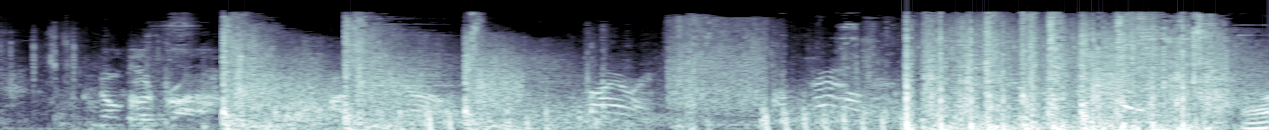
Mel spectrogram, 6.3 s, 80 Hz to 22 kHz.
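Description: Gunfire rings out in Resident Evil 2, with loud bursts of rapid shots and single cracks repeating over several seconds amid game effects, while a player talks over the action.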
